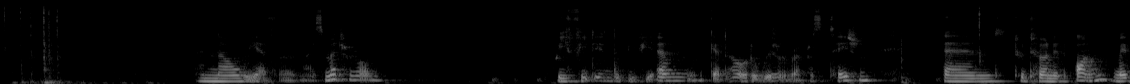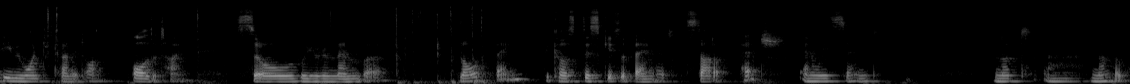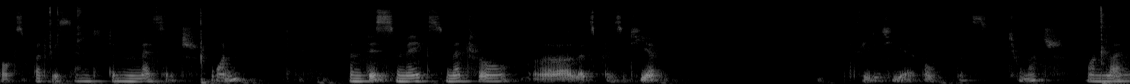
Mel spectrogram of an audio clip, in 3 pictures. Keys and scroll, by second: 9.9 super+e, 11.9 super+e, 13.4 super+e, 14.6 super+1, 18.9 super+1, 24.2 super+2.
